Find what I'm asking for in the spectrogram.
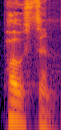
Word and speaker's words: Poston: Poston. – Poston. – A lot of people say Poston, but it's Poston.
